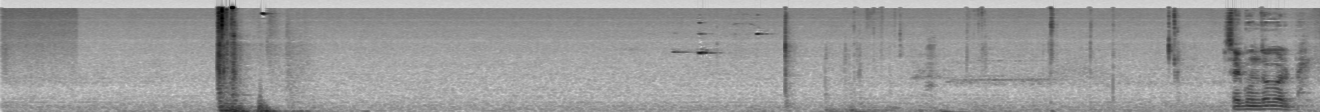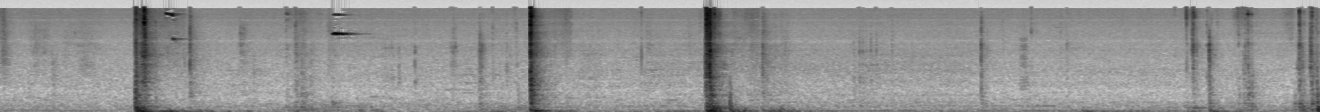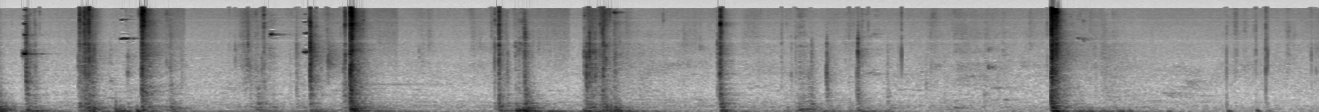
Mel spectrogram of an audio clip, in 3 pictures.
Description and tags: A doors open
opening, open, doors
